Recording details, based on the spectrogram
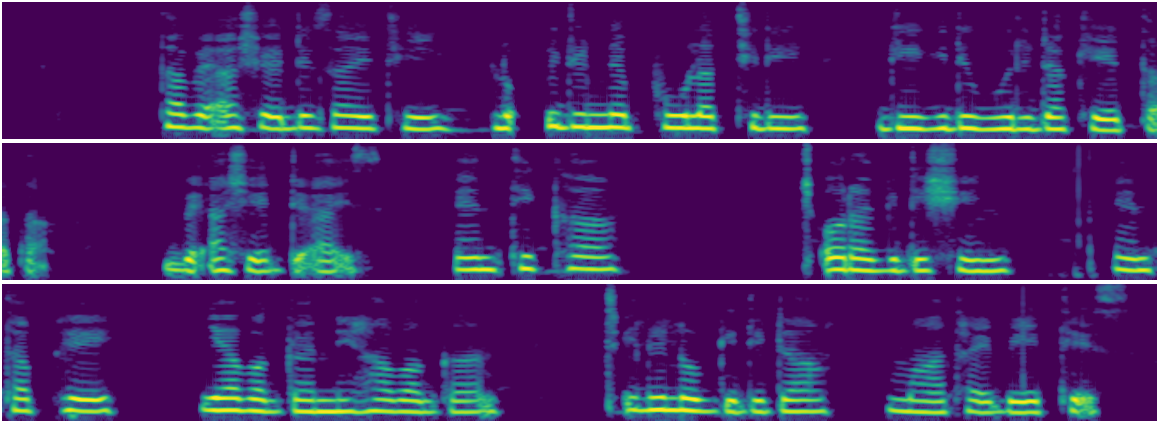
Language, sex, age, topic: Gamo, female, 18-24, government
